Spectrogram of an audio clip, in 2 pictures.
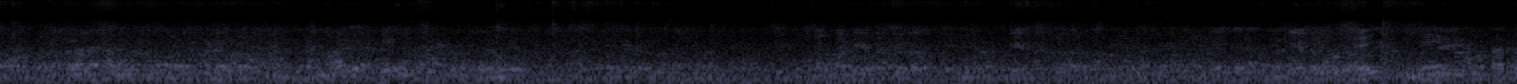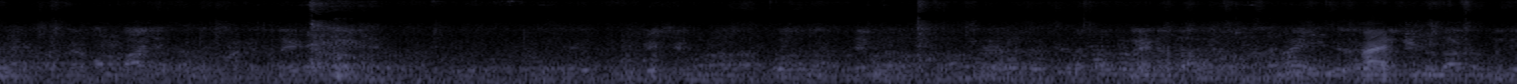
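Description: A crowd murmurs and chatters in a hall.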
